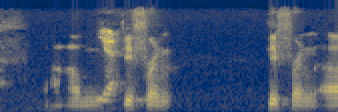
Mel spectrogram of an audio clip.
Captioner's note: laughs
